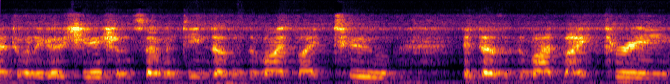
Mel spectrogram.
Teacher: And you notice that he does that at the end of that sentence. He has that rise in pitch, and then he kind of slows down at the end to bring that thought to a finish.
